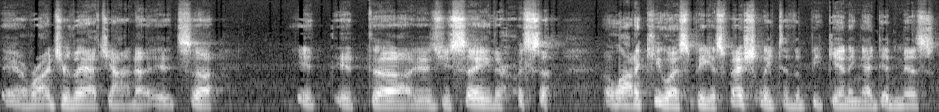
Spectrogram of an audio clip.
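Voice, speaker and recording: Older American man, halting delivery. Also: on the high side, a little hiss or hum. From United States. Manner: halting, throat-clearing delivery. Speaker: amateur radio operator. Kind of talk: casual ham radio conversation.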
